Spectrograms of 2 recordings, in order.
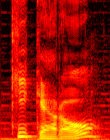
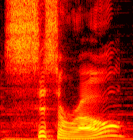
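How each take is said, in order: First: The name is pronounced the Latin way. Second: The name is pronounced the English way. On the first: "In Latin, they called them cicer, and if you add a vowel to the end, you get cicero" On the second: "as us Anglo-Saxons pronounce it"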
